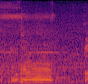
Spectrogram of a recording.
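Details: Pug dog sleeping, giving a single loud, buzzy snore with faint room hum: snoring.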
